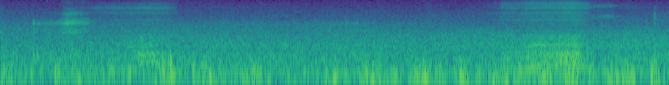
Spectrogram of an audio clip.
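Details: Sleeping Shiba Inu Eri-chan, eyes open, snoring in summer; two hissing, breathy snores about three seconds apart, each with a thin whistle, over steady low background rumble.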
